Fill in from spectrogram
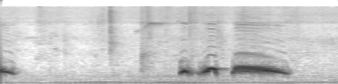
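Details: A female spotted dove calls to the male with one phrase of two brief coos and a longer drawn-out coo, after the tail of an earlier coo, with a constant low background hum.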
